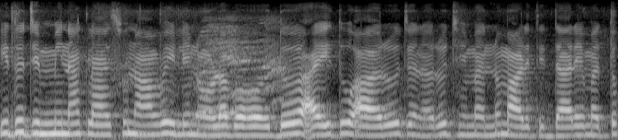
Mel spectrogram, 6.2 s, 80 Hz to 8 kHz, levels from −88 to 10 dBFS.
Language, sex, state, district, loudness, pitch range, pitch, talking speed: Kannada, female, Karnataka, Chamarajanagar, -14 LUFS, 190-220 Hz, 200 Hz, 125 wpm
